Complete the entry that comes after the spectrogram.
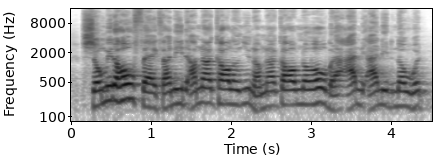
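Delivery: loud, high-pitched insistence; mock demand. Host jokingly demands the facts from viewers, loud mock demand. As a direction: demand it at full volume, playfully.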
